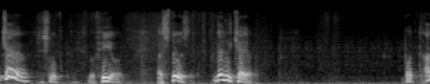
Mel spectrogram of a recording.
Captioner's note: non-english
